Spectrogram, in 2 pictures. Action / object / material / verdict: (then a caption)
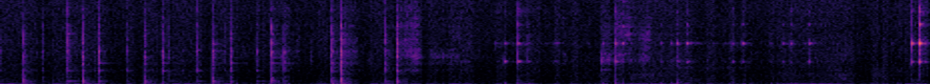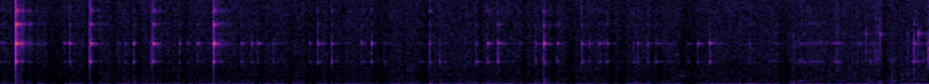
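tap / glass jar tapped with fingernails / glass / none. Long acrylic nails tap and scratch a medium, clear glass jar with a black lid that lies hollow and empty on white fur. Quick, dry taps land in a brisk rhythm, mixed with light scratching. Short, bright glassy clinks sit over a soft, low thud and die away almost at once.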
